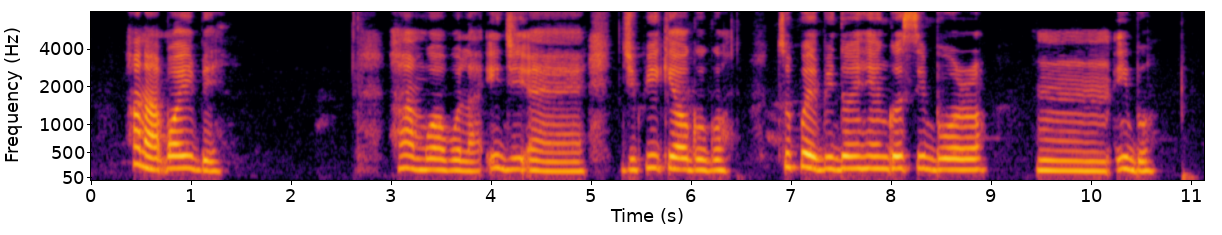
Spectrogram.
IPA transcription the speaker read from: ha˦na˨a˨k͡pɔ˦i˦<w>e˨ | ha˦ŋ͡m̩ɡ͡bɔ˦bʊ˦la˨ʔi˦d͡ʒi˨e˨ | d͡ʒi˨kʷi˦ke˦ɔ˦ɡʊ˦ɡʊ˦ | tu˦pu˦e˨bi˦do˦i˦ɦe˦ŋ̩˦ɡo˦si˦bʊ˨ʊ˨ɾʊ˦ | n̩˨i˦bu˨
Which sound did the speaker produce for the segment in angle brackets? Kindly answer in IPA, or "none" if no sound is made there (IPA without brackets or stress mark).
b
